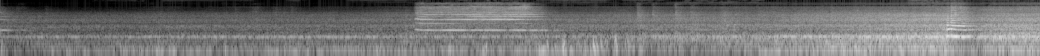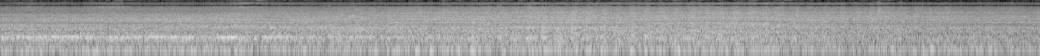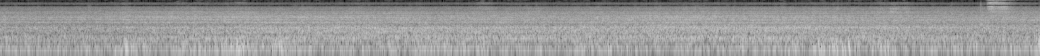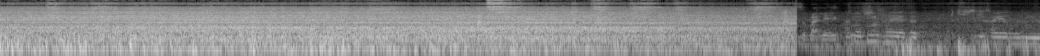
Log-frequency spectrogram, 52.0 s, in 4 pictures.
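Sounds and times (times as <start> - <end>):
locomotive horn blast: 0.0 - 0.3, 5.2 - 7.0, 11.8 - 12.3
train wheels rumbling on rails: 0.0 - 49.0.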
